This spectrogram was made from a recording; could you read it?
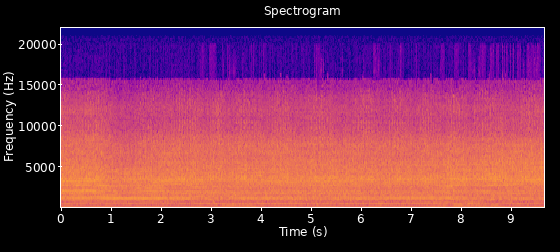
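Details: Mercedes CLS55 AMG M113K supercharged engine at idle, just after replacing worn squealing idler pulleys with billet upgrades, cold day after long sitting: loud steady droning whine that didn't fade when warm; not apparently from the pulleys, maybe the supercharger.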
